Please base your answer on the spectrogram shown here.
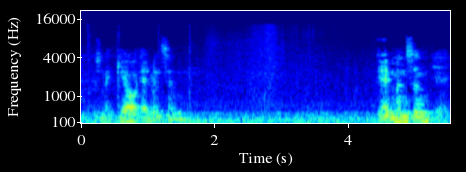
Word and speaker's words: Edmonson: a l there Miguel Edmonson Edmonson yeah it's like e d m o n d Edmonson that's more than three syllables long I'm lost Edmonson e dmu hang on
